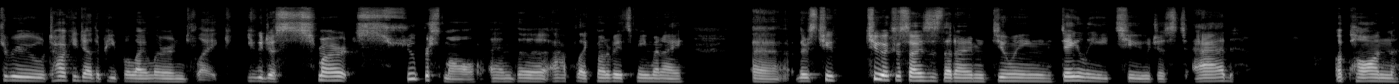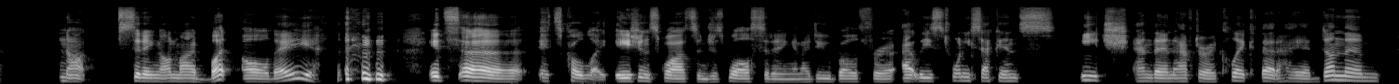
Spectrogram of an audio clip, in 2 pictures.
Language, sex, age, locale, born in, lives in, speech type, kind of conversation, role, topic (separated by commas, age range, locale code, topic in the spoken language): English, male, 30-34, en-US, United States, United States, conversation, unstructured, none, How do you usually motivate yourself to exercise?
